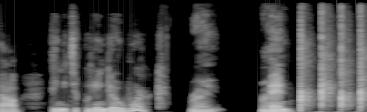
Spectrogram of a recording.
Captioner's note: clapping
